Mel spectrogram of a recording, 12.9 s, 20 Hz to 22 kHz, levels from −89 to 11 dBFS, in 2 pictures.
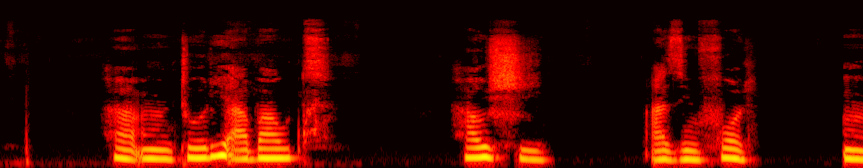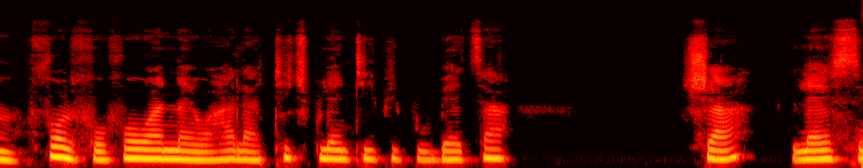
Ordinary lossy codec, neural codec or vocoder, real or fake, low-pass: AAC, 48 kbps; none; real; 14.4 kHz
